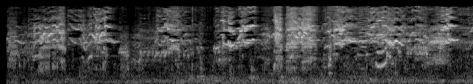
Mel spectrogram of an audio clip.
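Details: Rainbow lorikeets feeding together on nectar from a bowl, giving harsh, screechy squawks in irregular bursts, overlapping and chattering throughout.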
